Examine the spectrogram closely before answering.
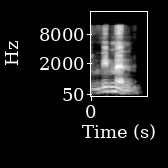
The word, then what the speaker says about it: women: plural we pronounce it women we pronounce it women not we we don't pronounce it woman we pronounce women we change o into I when we pronounce it because of I in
